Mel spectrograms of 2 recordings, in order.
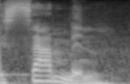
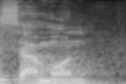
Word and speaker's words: salmon: The British will say salmon. You don't pronounce the L. H. You mean salmon?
